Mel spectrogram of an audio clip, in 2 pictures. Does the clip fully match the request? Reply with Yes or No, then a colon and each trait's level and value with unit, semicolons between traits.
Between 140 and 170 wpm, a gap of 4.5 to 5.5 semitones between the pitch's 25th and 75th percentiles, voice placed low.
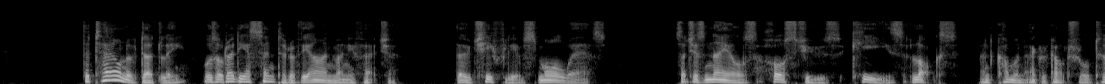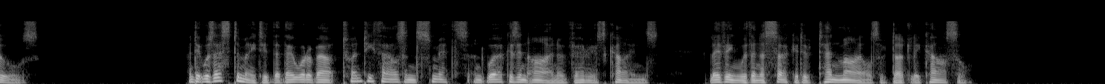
Yes: average, 150 wpm; average, 4.9 semitones; low, 100 Hz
